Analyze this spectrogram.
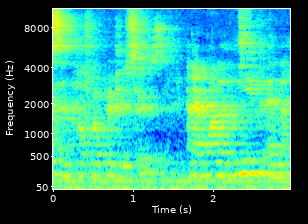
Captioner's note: none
